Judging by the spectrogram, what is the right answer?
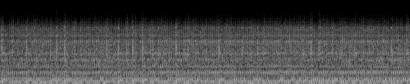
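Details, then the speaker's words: Lower-end trimmer with a Kioritz (Echo) engine, hardened fuel lines and no working primer bubble, started easily; it warms up at a steady, even high idle with no misses or surging and runs and performs well. "Let it warm up a little bit here. So, not too bad. Wow. I have to say for a lower um end trimmer, this thing actually runs and um performs very well."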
